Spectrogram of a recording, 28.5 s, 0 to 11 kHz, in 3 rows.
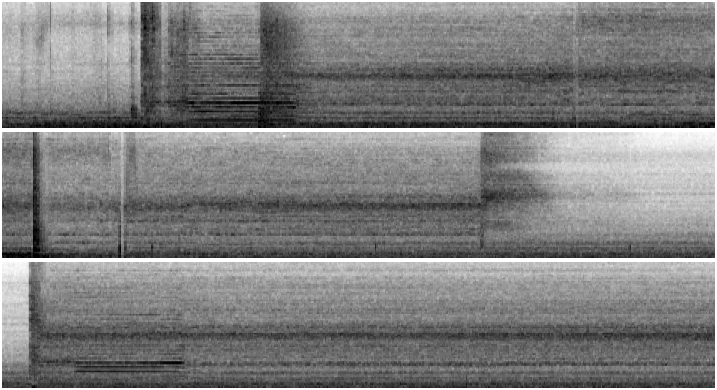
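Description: Steady rumble and hiss of a Long Island Rail Road M7 electric train running, heard inside the car's small restroom. Two short pitched tones sound, one a couple of seconds in and one about two-thirds of the way through, and there is a single sharp knock about ten seconds in.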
